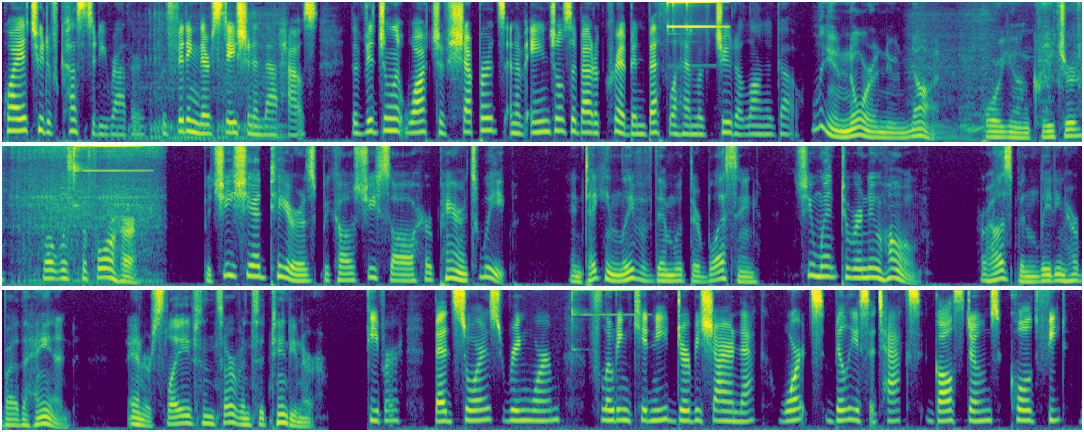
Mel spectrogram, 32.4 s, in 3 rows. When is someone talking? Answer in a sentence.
The talking can be heard from 0.0 to 32.3 s.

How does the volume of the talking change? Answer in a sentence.
The volume of the talking stays about the same.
